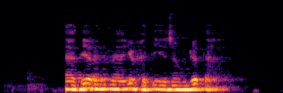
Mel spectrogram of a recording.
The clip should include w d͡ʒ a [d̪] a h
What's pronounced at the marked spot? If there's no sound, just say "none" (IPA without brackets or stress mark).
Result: t̪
